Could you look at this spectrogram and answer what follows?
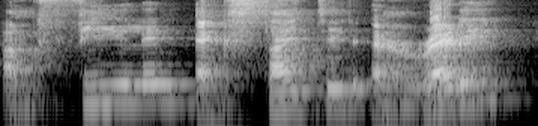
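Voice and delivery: quoted with a bright high lift, thrilled; excited. Retold or imitated. Someone imagining a new word for fear, excited. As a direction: sound thrilled and ready to go. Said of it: "But if somebody said".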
